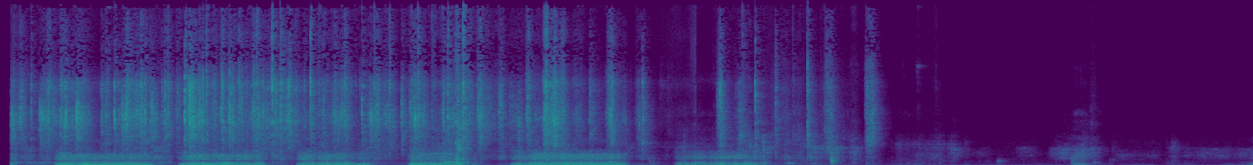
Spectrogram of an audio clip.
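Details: A Miniature Schnauzer confronting a computer chair growls in rough, rhythmic bursts, then falls quiet apart from a few soft knocks.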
